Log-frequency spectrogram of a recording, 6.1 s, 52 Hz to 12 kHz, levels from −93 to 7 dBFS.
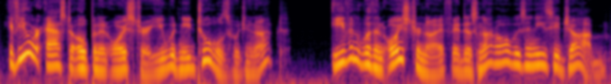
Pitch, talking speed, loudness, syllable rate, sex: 160 Hz, 265 wpm, -18 LUFS, 6.7 syllables/s, male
